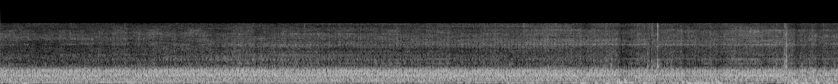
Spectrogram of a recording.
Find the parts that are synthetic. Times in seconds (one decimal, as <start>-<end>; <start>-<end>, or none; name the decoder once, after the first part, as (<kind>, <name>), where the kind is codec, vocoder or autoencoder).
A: 0.0-1.2 (autoencoder, DAC-VAE); 5.8-8.4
